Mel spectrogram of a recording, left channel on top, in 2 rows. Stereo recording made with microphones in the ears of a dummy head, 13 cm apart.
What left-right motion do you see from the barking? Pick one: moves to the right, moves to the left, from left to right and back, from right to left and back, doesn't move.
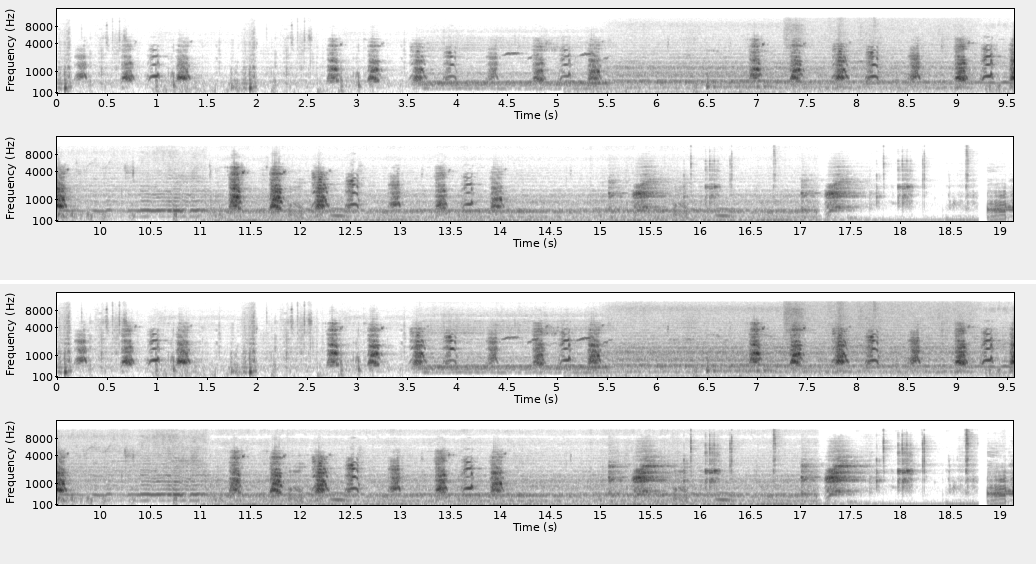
from right to left and back.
